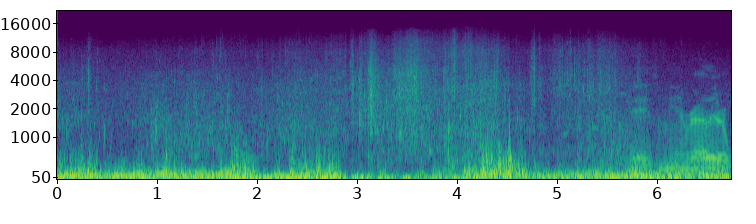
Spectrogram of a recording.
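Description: Wind buffets the microphone over choppy water at a fishing spot by some docks, a steady loud rushing roar with brief speech near the end.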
